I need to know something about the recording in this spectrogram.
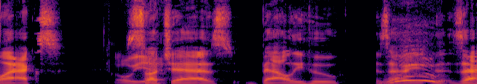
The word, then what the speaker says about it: Ballyhoo: such as Ballyhoo. Is that how you pronounce it?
